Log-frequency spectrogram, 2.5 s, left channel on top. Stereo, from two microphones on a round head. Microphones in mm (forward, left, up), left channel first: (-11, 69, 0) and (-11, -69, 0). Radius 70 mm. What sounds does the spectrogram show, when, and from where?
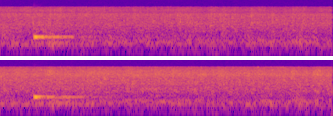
0.3 s a cowbell: 30° left (ahead or behind), 3 m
